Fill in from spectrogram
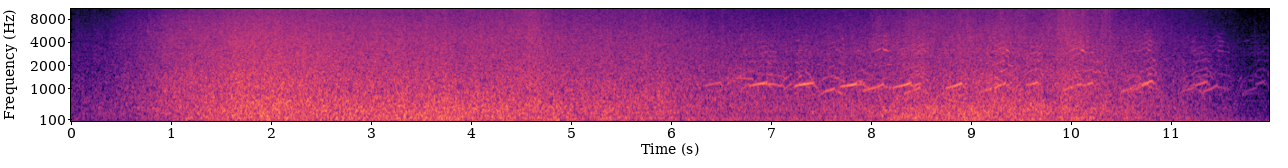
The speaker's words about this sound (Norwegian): Bølger har stått mot land, og sjøfuglene har skreket.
